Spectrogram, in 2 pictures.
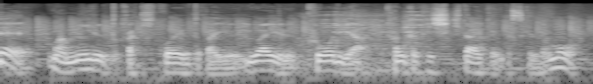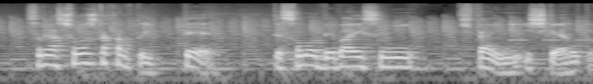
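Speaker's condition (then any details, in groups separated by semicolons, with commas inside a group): No condition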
